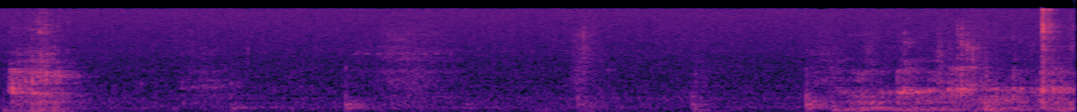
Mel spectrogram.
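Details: Two domestic dogs, Sox and Louie, wrestling in circles around a house indoors. Brief rough growling bursts in short clusters, with quieter gaps between and a longer, louder stretch of grumbling noise near the end.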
